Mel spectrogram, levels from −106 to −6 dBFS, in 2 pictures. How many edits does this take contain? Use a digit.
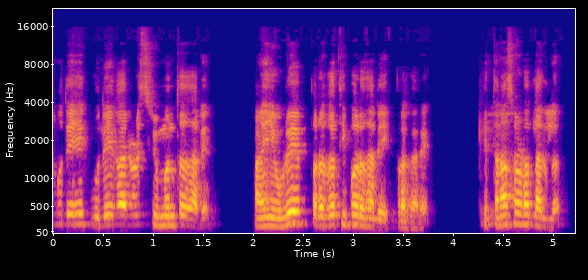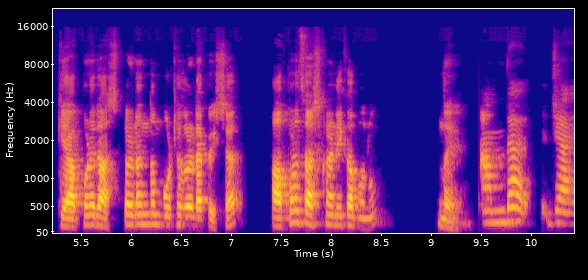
1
